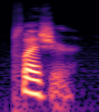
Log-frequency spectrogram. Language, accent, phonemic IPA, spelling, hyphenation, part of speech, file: English, US, /ˈplɛʒɚ/, pleasure, pleas‧ure, noun / interjection / verb, En-us-pleasure.ogg
- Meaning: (noun) 1. A state of being pleased or contented; gratification 2. A person, thing or action that causes enjoyment 3. Sexual enjoyment 4. One's preference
